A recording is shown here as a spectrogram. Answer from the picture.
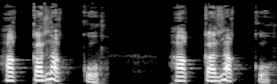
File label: "hakkvrakko", muscogee; Onvkv Ohhvyayices; A Dictionary of Creek/Muskogee; SIL International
